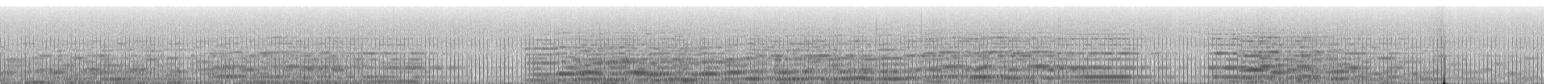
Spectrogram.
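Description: A pipe organ plays a slow chord melody that echoes through a large hall.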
